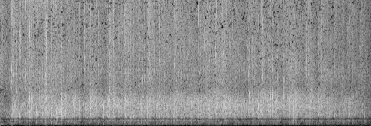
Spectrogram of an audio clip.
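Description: Audience applause welcoming a cardinal to the stage, a loud, sustained clapping that holds steady throughout.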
